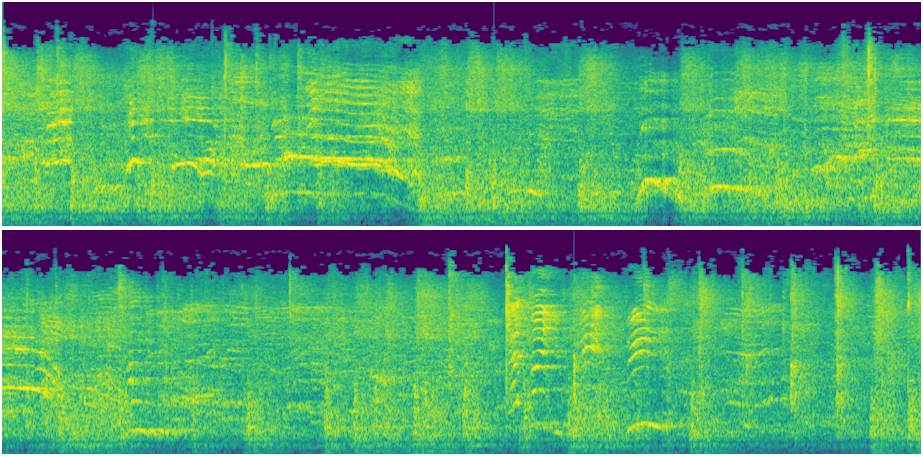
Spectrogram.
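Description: Spectators cheer and whoop loudly.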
